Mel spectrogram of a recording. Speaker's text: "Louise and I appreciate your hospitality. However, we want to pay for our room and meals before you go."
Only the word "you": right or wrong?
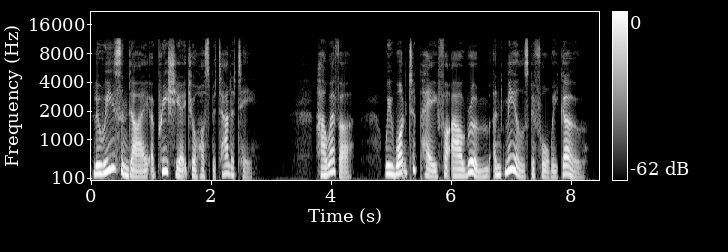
wrong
